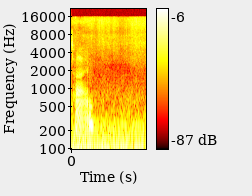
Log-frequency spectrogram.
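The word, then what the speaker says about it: thyme: th th it has it has an H but the H is silent and it's pronounced time I just call it time I am curious where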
